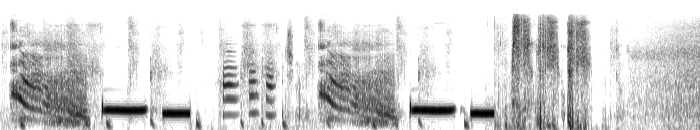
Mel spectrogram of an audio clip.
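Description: A man makes whistling and popping sounds close to a microphone.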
